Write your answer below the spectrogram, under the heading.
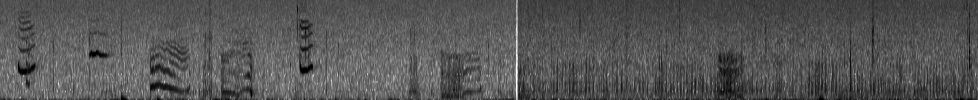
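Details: A mother cat with her eight-day-old kittens, nursing them; a cluster of thin, high mews and one bending call in the first half, then mostly muffled rustling and hum.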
